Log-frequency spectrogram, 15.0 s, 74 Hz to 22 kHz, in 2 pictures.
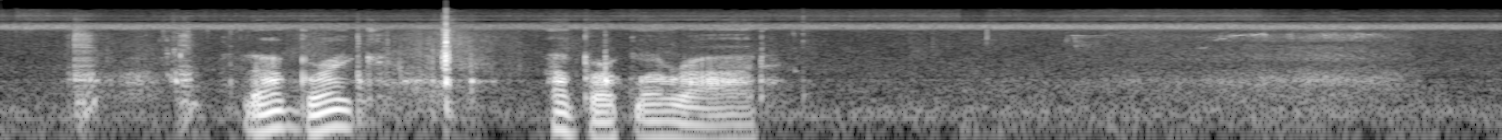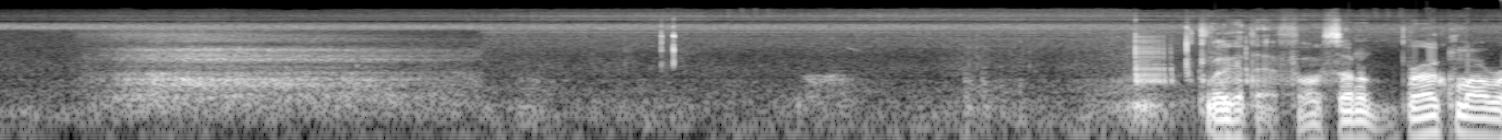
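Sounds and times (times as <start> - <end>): river ambience: 0.0 - 15.0
soft rushing swell: 5.4 - 10.3
small click: 10.8 - 11.0.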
